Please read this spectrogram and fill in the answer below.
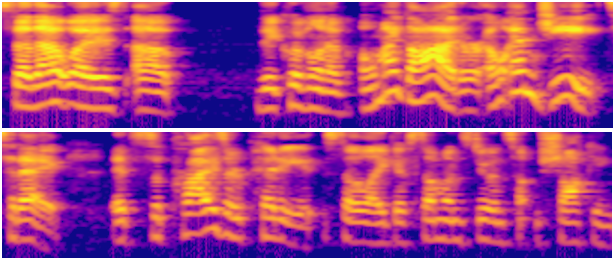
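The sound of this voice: Lively intonation marks this woman's speech. She talks at a moderate pace with an Ohio accent. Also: medium pitch for a woman.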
